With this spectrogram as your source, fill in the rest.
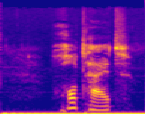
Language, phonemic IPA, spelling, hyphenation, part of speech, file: Dutch, /ˈɣɔt.ɦɛi̯t/, godheid, god‧heid, noun, Nl-godheid.ogg
- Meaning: 1. a divinity, deity, male or female 2. The divine nature of God, notably in monotheistic theology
